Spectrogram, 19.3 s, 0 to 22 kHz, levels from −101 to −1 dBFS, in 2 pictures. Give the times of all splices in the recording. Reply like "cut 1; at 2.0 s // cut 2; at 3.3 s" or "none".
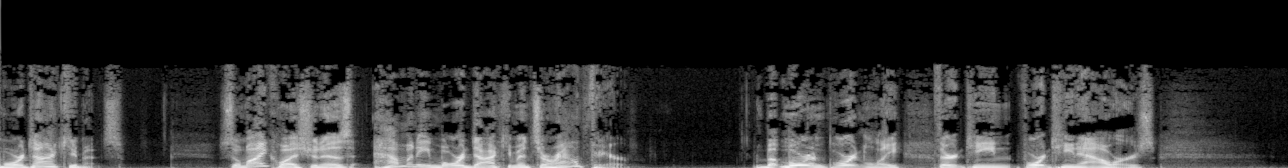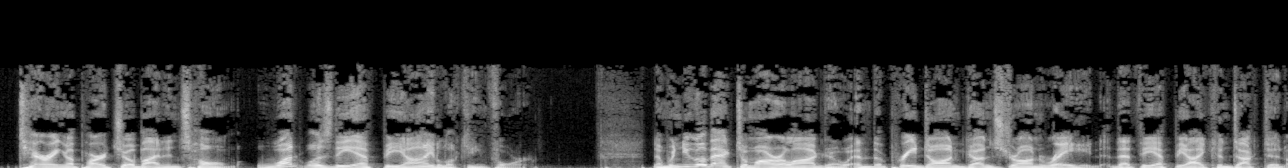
cut 1; at 7.0 s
